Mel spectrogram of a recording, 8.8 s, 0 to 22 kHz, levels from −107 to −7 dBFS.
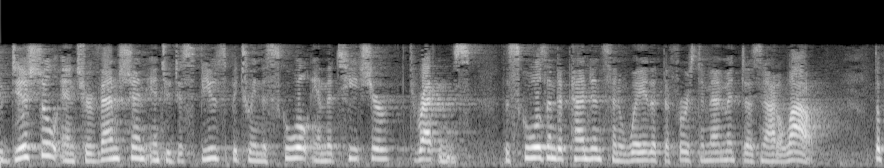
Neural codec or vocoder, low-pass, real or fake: none; 7.2 kHz; real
